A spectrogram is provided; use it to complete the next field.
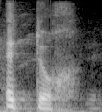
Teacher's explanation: So what happens in some dialects of Chaldean is the tau sort of drinks up the lemeth. You don't really pronounce it as much.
